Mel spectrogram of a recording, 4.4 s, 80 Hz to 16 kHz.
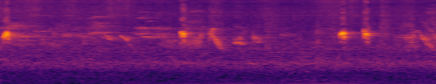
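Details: Light-vented Bulbul recorded live during the pandemic in February 2021: short, sharp, high notes given singly and in a quick pair, spaced irregularly, over a soft wash of distant bird chatter.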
